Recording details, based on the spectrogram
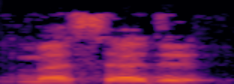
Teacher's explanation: there's a slight more emphasis on the masad because it's at the end of a word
